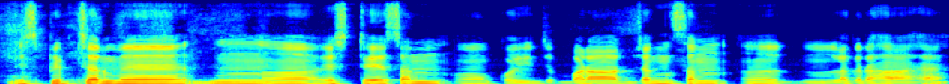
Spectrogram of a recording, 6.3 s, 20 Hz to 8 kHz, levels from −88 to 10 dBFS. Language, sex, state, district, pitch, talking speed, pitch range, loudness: Maithili, male, Bihar, Samastipur, 140 Hz, 115 wpm, 125-165 Hz, -19 LUFS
